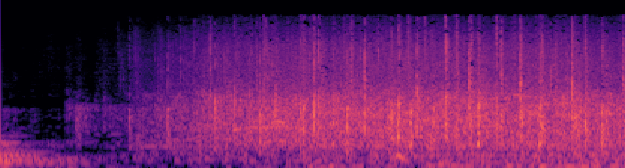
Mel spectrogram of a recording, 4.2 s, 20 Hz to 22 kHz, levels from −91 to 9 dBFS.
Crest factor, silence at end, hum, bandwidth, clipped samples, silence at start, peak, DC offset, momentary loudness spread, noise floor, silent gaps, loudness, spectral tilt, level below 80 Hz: 22 dB; 0 s; none; 16 kHz; under 0.1%; 0 s; -4 dBFS; under 0.1%; 16 LU; -48 dBFS; none; -23 LUFS; -2 dB/octave; -46 dBFS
